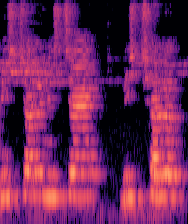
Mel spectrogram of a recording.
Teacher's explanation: चा वर्ग भी तालव्य का है और ये वाला सा भी तालु का है, इनका उच्चारण भी तालु से ही है। तो इस वाले इसके साथ हमेशा इसी सा का प्रयोग होगा।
